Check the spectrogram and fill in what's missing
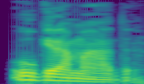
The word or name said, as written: gramado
